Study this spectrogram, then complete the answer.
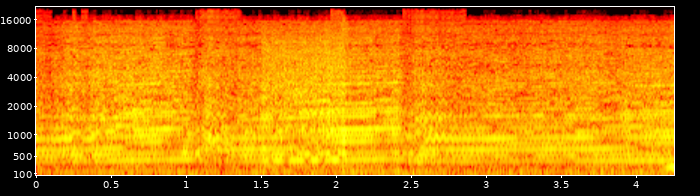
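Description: A Lotus race car engine in a racing video game, a steady high-pitched engine drone holding near-constant revs with slight swells, close and loud, with no talk.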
